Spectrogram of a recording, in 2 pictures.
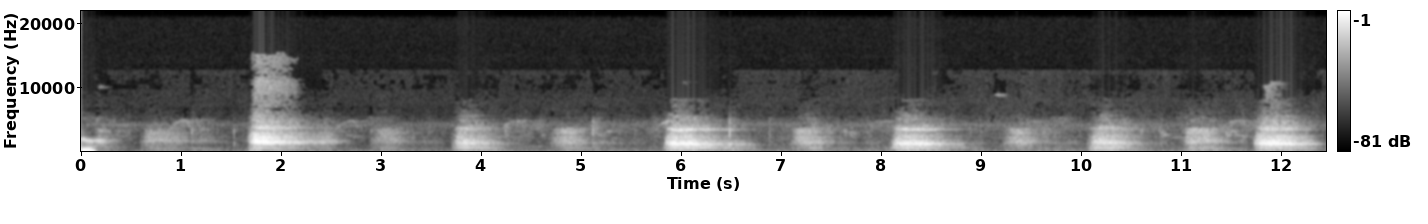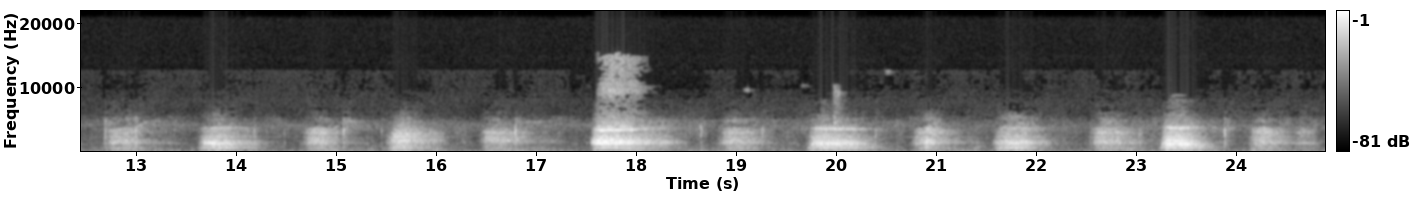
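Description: A cyclist breathing heavily and rhythmically from exertion, about one loud breath a second.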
